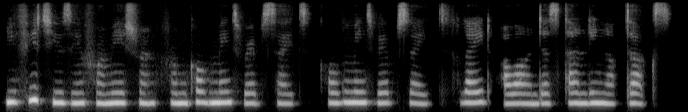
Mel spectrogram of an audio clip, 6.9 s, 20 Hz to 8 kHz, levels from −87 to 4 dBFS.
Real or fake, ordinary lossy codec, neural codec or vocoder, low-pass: fake; none; codec, 24 kHz, 0.5 kbps, DualCodec; 7.2 kHz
